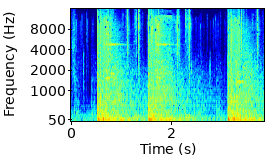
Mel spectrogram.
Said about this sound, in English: That is a strong ant. What? I'm gonna have to shotgun these things.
